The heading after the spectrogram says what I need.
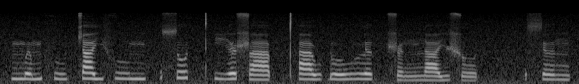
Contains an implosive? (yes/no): yes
